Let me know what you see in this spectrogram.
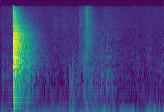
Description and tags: wood plastic metal hit maybe broom stick handle roomy
broom, handle, metal, roomy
